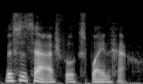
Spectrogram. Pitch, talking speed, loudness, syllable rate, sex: 130 Hz, 210 wpm, -21 LUFS, 5.6 syllables/s, male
